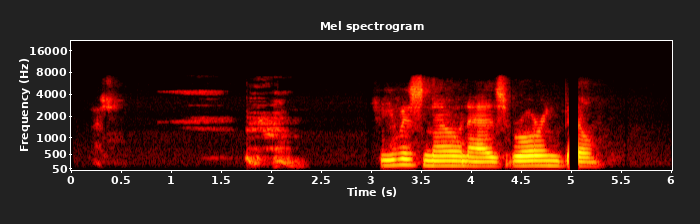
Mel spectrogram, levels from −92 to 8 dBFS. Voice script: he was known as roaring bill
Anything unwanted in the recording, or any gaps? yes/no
yes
